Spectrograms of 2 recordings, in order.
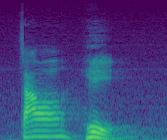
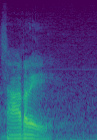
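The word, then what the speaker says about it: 잘해: Selanjutnya contohnya lagi, ini adalah tulisannya calhe. Calhe ya, bacanya adalah care. Bacanya care.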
